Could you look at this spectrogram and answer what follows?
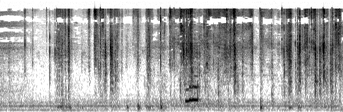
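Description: Paper planner pages and a plastic divider being handled on the metal rings of a pocket ring planner: a scattered run of light taps, clicks and paper rustles.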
